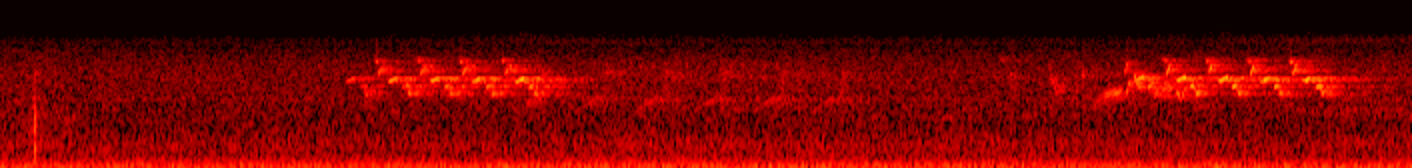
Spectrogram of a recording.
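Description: A bird calls twice, a few seconds apart. Each call is a quick run of about four high notes lasting about a second, over a low, steady rumble.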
